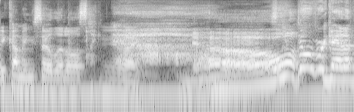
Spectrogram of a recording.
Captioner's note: whisper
